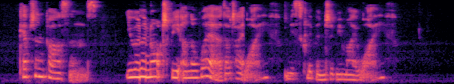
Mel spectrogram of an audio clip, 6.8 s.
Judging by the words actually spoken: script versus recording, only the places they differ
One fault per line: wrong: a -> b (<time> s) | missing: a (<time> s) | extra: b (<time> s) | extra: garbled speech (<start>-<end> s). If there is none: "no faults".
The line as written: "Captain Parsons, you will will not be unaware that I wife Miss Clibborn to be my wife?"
no faults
